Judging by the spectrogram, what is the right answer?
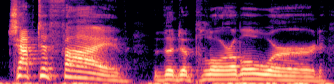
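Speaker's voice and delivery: slow, grand chapter reading; story narration. Acted. Reading the chapter title aloud, slow and grand. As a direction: announce the chapter title slowly.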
